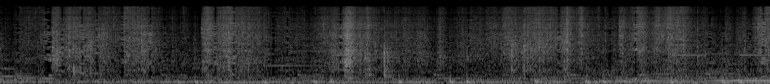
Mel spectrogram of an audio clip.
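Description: Bubble wrap and plastic packaging crinkling and rustling in uneven bursts as a plastic bottle is unwrapped by hand.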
